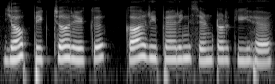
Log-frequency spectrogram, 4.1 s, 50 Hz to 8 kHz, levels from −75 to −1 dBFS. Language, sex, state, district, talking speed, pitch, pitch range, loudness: Hindi, female, Bihar, Patna, 115 wpm, 225 Hz, 215-240 Hz, -18 LUFS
